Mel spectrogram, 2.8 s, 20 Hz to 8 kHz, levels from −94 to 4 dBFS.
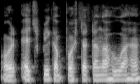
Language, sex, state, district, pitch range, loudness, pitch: Hindi, male, Bihar, Patna, 120-130 Hz, -17 LUFS, 125 Hz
